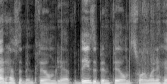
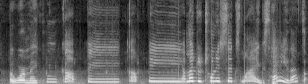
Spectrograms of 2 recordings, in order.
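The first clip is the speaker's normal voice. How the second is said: high-pitched; 12 semitones higher than usual. Real, not acted. Sudden high voice talking to viewers.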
